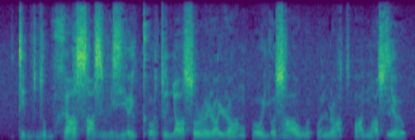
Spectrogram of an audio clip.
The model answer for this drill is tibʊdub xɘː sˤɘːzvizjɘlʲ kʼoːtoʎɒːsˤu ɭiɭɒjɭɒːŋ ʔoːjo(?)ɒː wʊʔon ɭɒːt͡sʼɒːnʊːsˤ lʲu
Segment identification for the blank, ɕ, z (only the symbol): z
